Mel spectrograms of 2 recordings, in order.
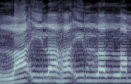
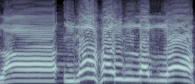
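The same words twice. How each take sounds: First: The vowel of the first 'la' is short. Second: The vowel of the first 'la' is long. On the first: There are other gods besides God. The speaker calls it wrong. "লা ইলাহা যদি টান না দেয় তাহলে বলা হবে" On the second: There is no god besides God. The speaker calls it right. "আল্লাহ ছাড়া কোনো মাবুদ নাই"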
